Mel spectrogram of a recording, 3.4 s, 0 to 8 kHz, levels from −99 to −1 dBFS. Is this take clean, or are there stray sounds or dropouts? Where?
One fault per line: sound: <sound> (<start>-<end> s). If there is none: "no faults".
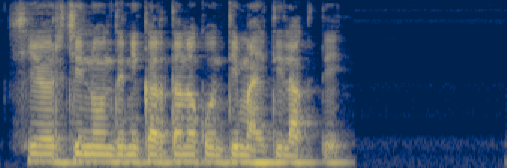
no faults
